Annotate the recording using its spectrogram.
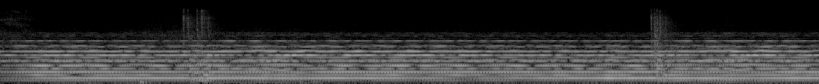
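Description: Music: one organ-like chord held steady with no attack or decay, the instrumental intro of a song before the singing comes in.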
